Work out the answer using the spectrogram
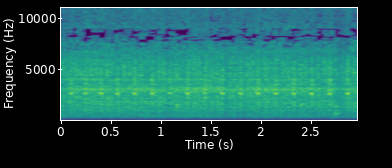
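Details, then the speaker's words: Porsche Panamera 3.0 turbo gasoline engine: sharp light tick about three times a second, appearing once hot and quickening with rpm when accelerating. "악셀을 밟을 때 엔진의 회전수와 같이 딱딱딱 소리가 좀 빨라지잖아요"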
